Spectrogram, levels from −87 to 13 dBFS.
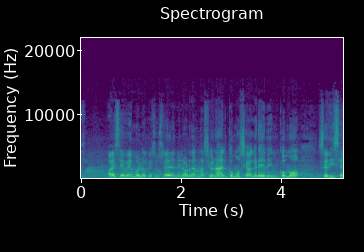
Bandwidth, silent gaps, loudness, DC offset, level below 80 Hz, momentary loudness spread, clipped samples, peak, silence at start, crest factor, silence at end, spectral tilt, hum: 13 kHz; none; -19 LUFS; under 0.1%; -72 dBFS; 7 LU; under 0.1%; -2 dBFS; 0 s; 16 dB; 0 s; -4 dB/octave; none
